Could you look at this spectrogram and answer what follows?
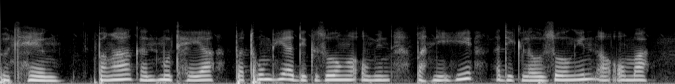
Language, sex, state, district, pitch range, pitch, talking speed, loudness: Mizo, female, Mizoram, Aizawl, 190-210 Hz, 200 Hz, 205 wpm, -16 LUFS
